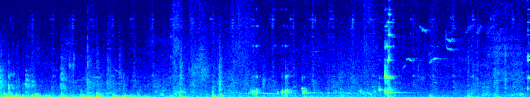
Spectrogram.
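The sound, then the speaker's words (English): Dogs pant and snuffle with scuffling movement, a few soft whimpering sounds and some background voices mixed in. “Can you get the dogs out, darling? I don't want them to hurt your feet.”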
